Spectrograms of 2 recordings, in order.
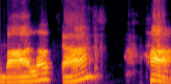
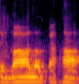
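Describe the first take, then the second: First: বালকাহা very slowly, syllable by syllable, ending "kaa-haa"; visarga as "haa". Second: বালকাহা said as one connected word, ending "haa"; visarga as "haa". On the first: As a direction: stretch out বালকাহা with long final vowels. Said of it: "তাহলে উচ্চারণ হবে". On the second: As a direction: run বালকাহা together, lower in pitch. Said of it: "এভাবে উচ্চারণ হবে". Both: Shown as a demonstration.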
